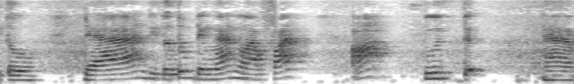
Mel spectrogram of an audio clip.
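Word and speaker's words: أَعْبُدُ: Dan ditutup dengan lafaz a'bud. Nah, pada saat mengucapkan tadi mulutnya tidak dibuka lebar, dan pada saat melafadzkan budnya tadi itu kita mantulkan ya suaranya bud, seperti ada suara d dengan ringan bud gitu ya.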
